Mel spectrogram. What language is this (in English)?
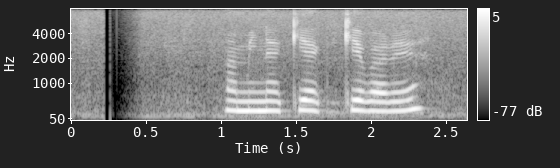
Bangla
